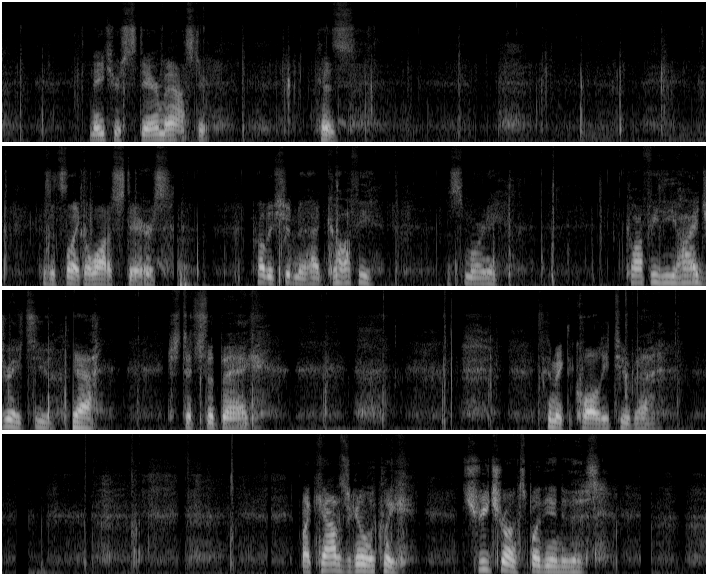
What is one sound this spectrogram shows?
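A man talks close to a microphone, slightly out of breath, in short bursts.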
